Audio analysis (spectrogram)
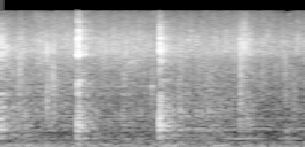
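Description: Onion and curry leaves sizzle steadily in hot oil for a vegetable curry, a dense continuous frying hiss broken by a few sharp stirring clinks from a utensil against the pan.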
